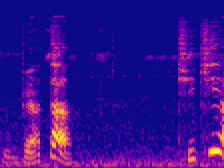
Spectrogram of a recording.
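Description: Insects chirring in a steady, faint, high-pitched drone behind a man's short bursts of speech.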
